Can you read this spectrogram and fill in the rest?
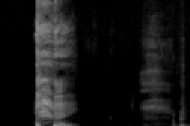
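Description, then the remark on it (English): Two harsh coughs in quick succession after drinking water too fast and having it go down the wrong pipe into the lungs, then a brief pause and a softer rasping throat clear or gasping cough, no speech present. “Did it go down the wrong pipe? Went into my lungs.”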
